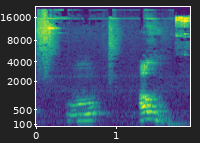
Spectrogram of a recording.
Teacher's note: कंठोष्ठ का अर्थ हुआ कि कंठ और ओठ दोनों स्थानों से वायु प्रक्षेपित होती है और उसका उच्चारण होता है।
